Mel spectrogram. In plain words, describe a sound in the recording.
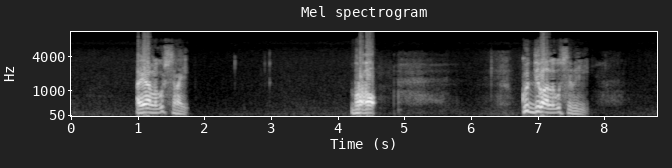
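An older man speaks into microphones in short, measured bursts with pauses.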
